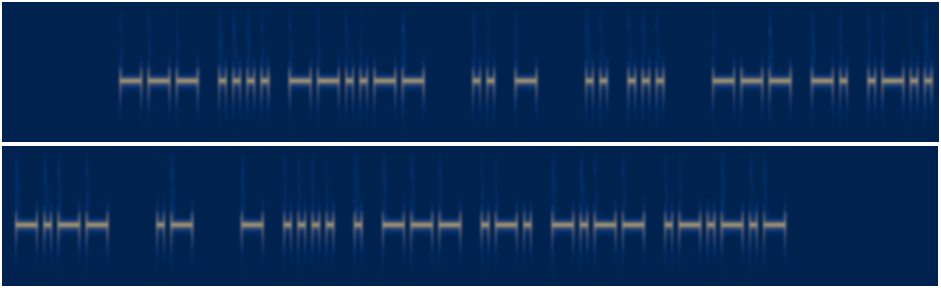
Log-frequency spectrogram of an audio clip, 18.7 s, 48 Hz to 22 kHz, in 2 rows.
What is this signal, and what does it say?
Morse code, heard as a keyed tone, about 17 wpm, 700 Hz. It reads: OH, IT IS ONLY A THEORY.
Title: Sentences from Top 1000 Words - Review Part 3 - 17wpm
